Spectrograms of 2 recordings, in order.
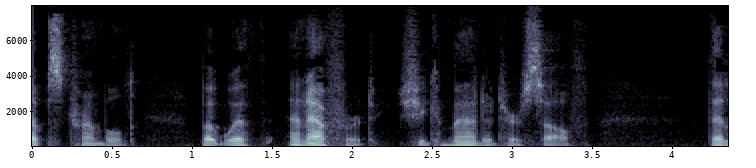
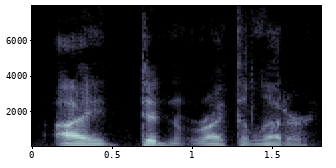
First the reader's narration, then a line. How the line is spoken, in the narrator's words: repeated hoarsely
